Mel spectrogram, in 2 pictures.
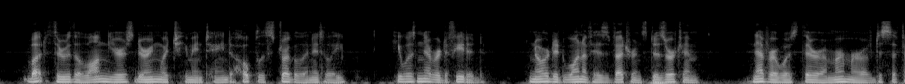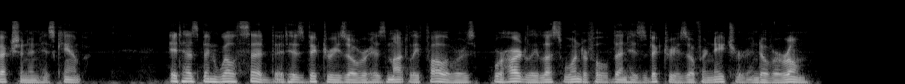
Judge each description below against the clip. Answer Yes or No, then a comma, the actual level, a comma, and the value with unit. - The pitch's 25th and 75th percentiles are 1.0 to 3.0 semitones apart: Yes, narrow, 2.5 semitones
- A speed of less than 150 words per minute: No, average, 200 wpm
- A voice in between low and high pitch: No, low, 110 Hz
